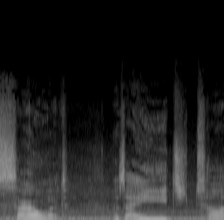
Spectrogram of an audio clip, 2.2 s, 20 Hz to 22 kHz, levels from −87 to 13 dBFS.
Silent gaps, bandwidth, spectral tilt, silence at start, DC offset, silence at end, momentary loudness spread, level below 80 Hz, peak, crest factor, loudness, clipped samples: none; 14 kHz; -4.5 dB/octave; 0 s; under 0.1%; 0 s; 14 LU; -54 dBFS; -12 dBFS; 18 dB; -29 LUFS; under 0.1%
